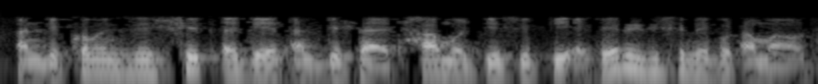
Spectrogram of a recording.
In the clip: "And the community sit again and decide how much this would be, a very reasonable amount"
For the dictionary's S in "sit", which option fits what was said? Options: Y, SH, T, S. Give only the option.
SH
